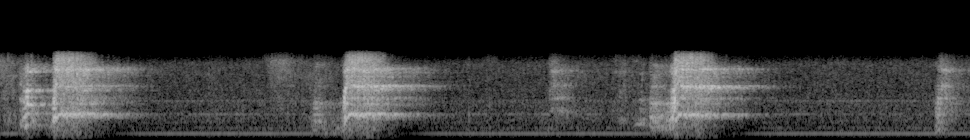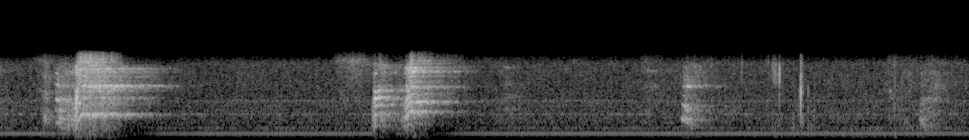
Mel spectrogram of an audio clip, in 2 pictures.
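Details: Boxer dog protesting cheese being cut from his diet, giving whining yowls and yips repeated about every three seconds, rising then falling, over a constant low electrical hum.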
